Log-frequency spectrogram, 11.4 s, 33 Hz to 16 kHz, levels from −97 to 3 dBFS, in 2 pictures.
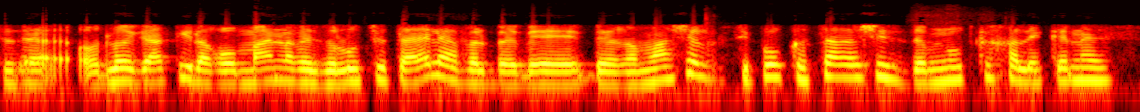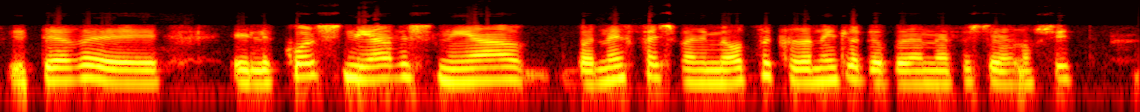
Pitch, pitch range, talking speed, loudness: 185 Hz, 170-210 Hz, 135 wpm, -22 LUFS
